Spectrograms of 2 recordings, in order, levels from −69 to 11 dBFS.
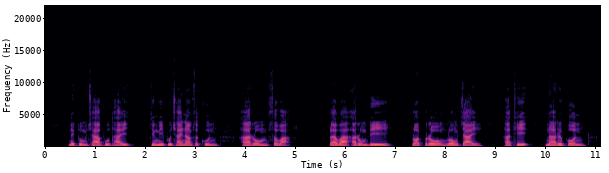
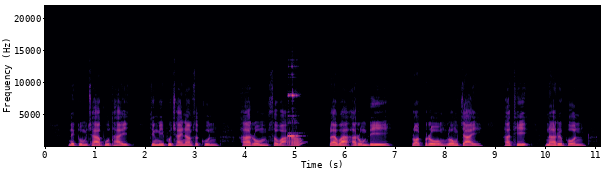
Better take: first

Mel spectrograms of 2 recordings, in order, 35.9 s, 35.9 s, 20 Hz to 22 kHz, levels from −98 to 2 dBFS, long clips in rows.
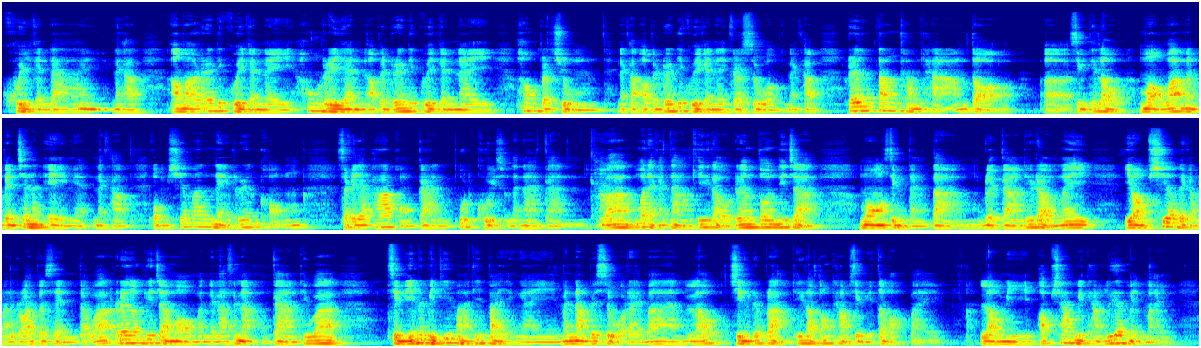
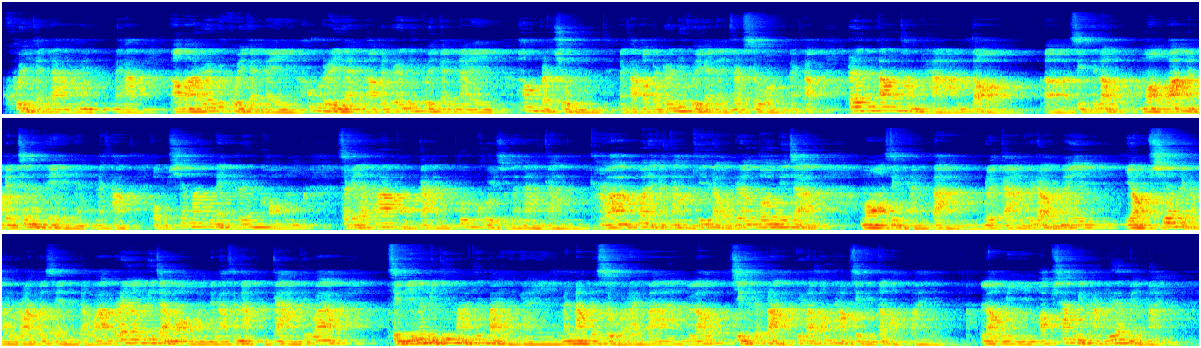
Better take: first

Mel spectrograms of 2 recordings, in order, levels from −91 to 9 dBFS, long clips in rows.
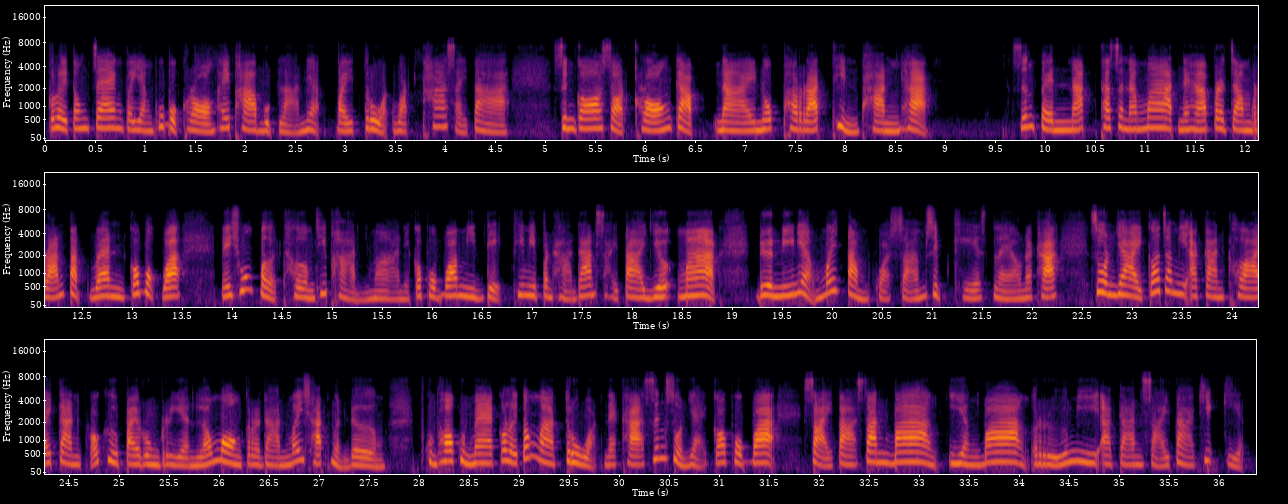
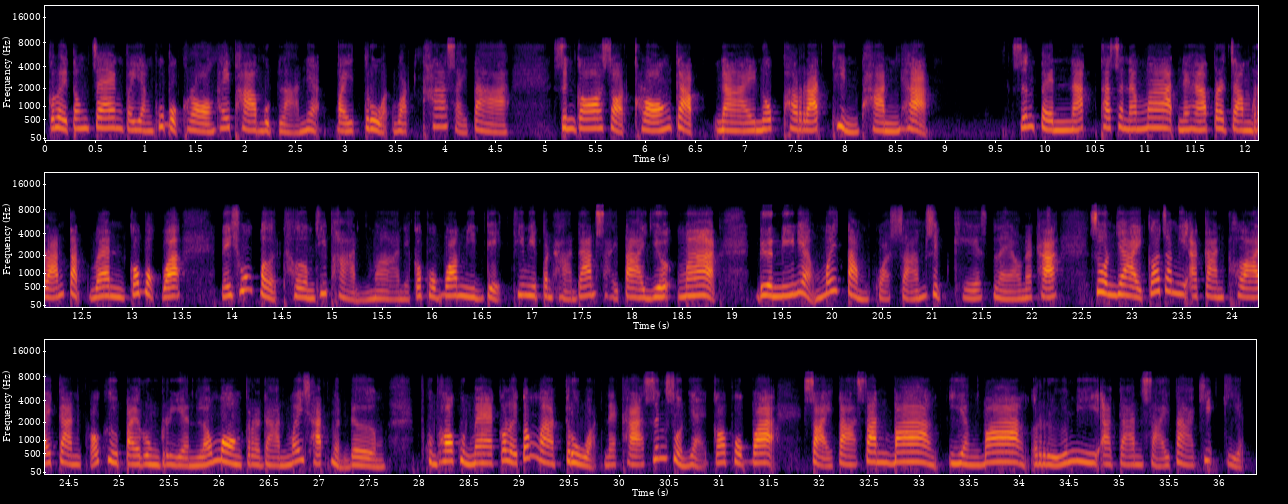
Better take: first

